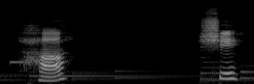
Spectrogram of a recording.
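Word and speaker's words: 橋: know that let's see english word for bridge again it is hashi but that's two syllables ha she and the way they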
